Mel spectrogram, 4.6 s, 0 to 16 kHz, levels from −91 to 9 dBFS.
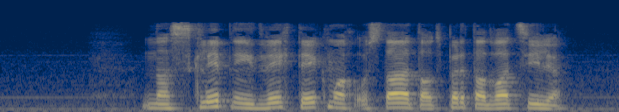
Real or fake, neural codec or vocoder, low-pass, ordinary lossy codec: real; none; 7.2 kHz; MP3, 48 kbps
